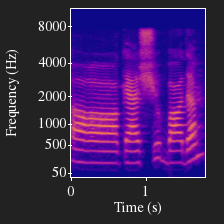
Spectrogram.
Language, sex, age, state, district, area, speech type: Telugu, female, 30-45, Telangana, Medchal, urban, spontaneous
